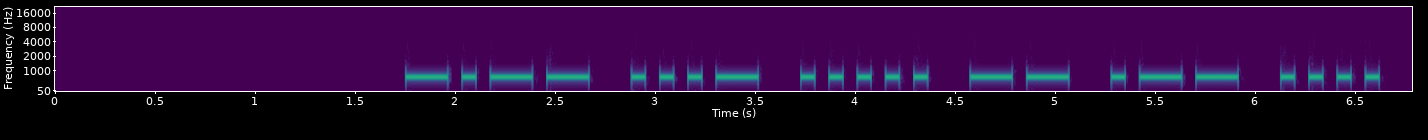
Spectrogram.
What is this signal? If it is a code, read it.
Morse code, heard as a keyed tone, about 17 wpm, 700 Hz. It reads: YV5MWH
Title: DXCC-100 Call Signs - 6 Characters - Repeated 2x - 17wpm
